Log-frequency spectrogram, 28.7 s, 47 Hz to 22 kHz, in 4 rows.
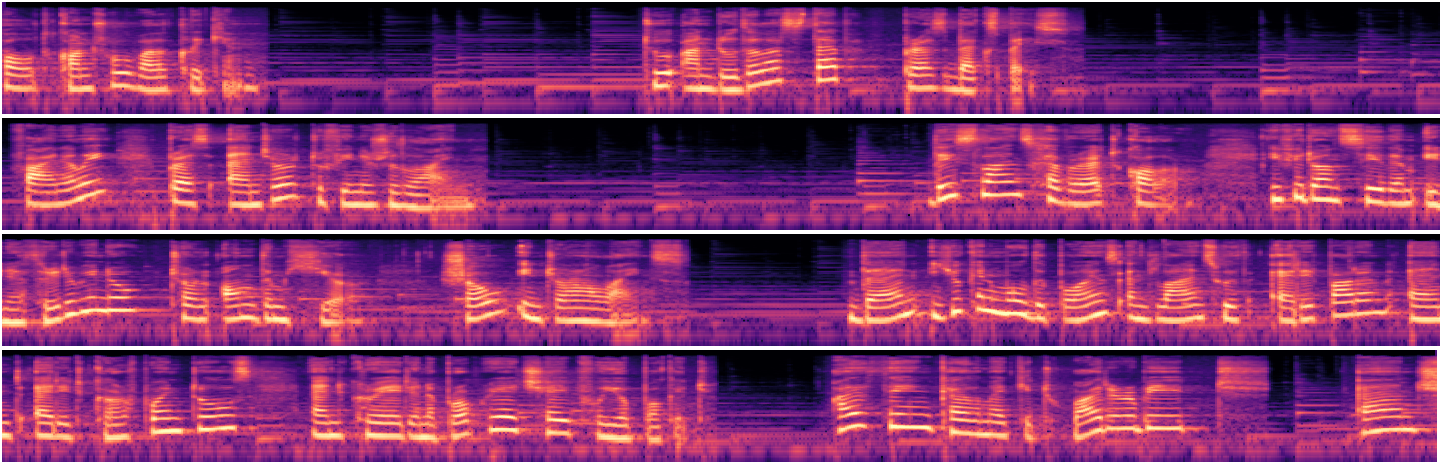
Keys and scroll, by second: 4.6 BackSpace, 8.6 Return, 10.5 z, 19.3 z.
